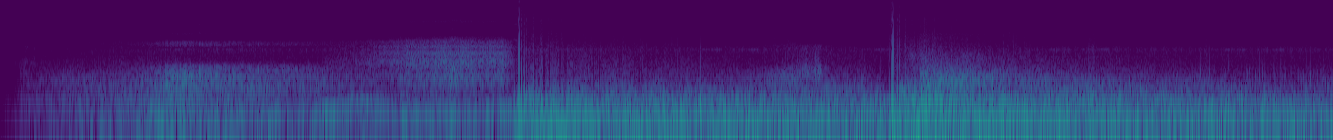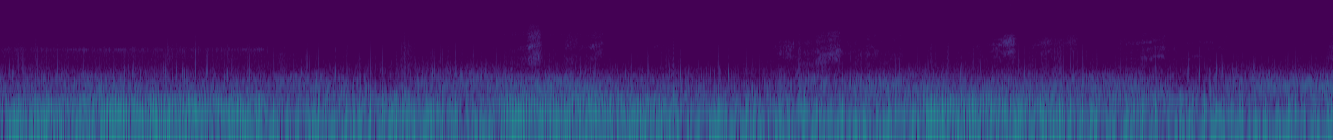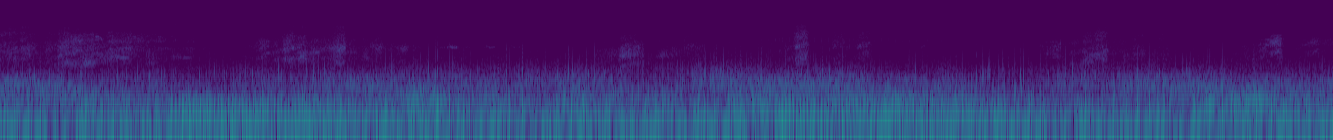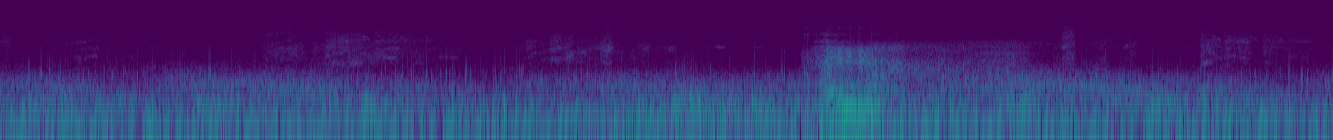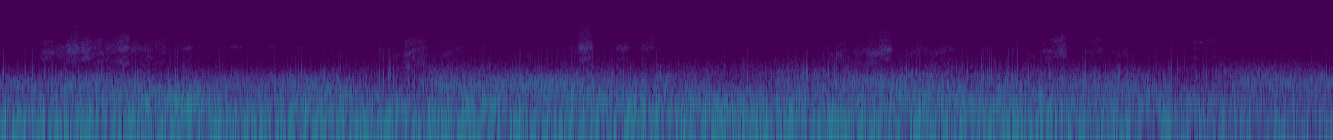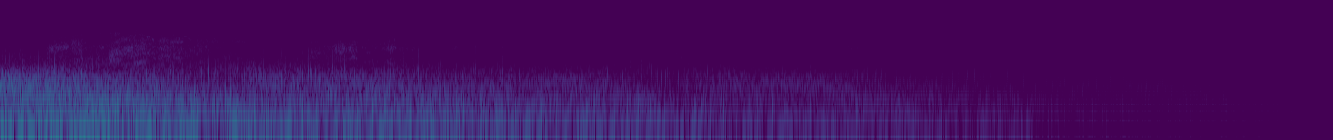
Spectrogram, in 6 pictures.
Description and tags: éeruption: i created this sound fx
with a lot of tracks: i mixed and have make varied the tune and the
pitch of snares drums bass drums, cymbals and a match witch cracks for
the boom, synth sequenced , sub bass for the vibration and the lave wich flows and the shouts of differents animals that i reversed for the frightened birds and passed in a spectral delay.
it was all mixed and processed in ableton live with a little finalisation with peak and a limiter.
